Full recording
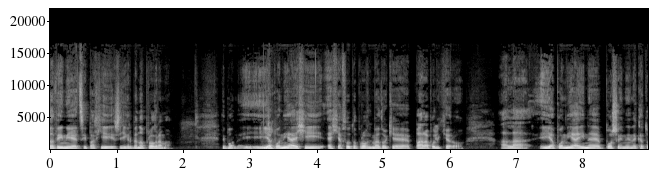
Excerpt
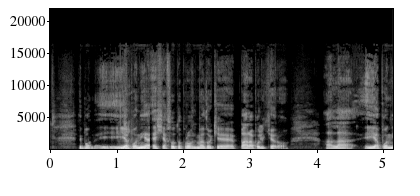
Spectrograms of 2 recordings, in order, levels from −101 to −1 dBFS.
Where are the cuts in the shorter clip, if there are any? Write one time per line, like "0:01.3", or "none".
0:01.5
